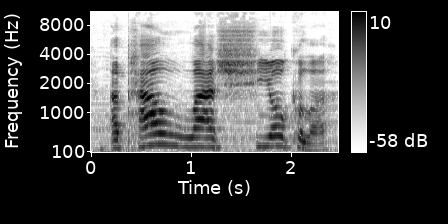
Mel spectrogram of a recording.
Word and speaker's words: Apalachicola: Can't pronounce it. Apalachicola.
